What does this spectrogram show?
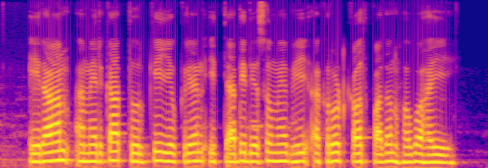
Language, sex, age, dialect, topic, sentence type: Magahi, male, 31-35, Central/Standard, agriculture, statement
